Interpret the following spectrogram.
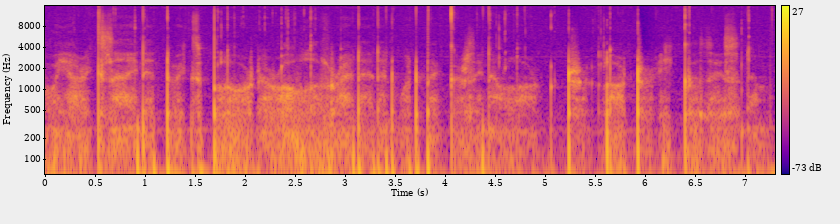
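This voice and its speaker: Slow wildlife watching whisper, male ASMR. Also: rough recording. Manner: slow, hushed, unhurried. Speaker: ASMR host. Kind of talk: whispered ASMR, reading aloud and commenting on a wildlife-watching website. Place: indoors at a computer.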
